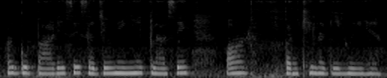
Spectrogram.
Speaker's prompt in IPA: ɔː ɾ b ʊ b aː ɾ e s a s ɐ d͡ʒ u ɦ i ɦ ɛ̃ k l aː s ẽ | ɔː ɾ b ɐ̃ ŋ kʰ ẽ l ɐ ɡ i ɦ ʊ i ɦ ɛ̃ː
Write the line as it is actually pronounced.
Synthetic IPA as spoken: ɔː ɾ ɡ ʊ b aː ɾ e s e s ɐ d͡ʒ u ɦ i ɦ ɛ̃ k l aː s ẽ | ɔː ɾ p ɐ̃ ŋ kʰ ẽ l ɐ ɡ i ɦ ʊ i ɦ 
